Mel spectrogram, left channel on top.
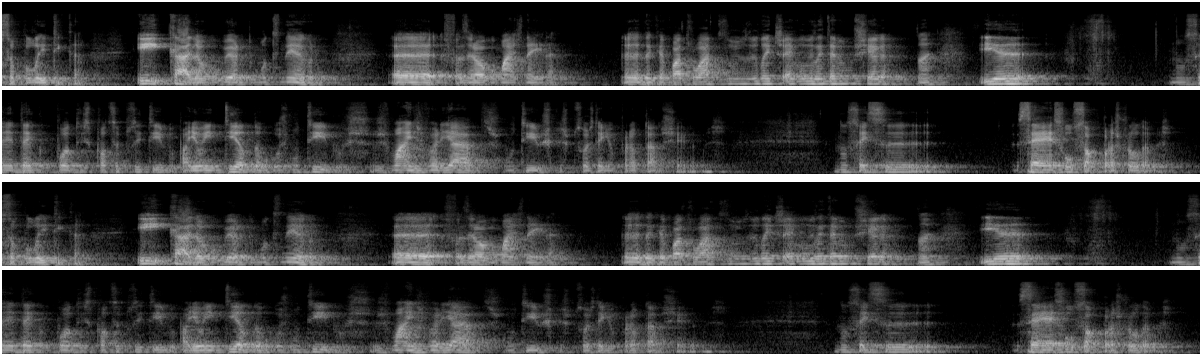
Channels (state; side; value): normal; both; correlation 0.39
